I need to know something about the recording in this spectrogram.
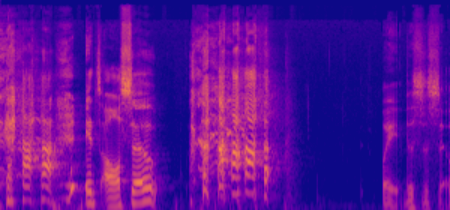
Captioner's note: laughs; laughs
